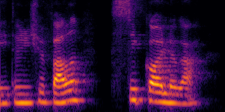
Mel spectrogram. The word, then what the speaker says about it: psicóloga: letra P é que quando a letra P está junto com a letra S, a gente não vai pronunciar a letra P. Então a gente diz psicóloga, psicologia, diferente do português, que é psicóloga, psicologia, né? Então no espanhol não tem esse P. Se escreve com P, mas a gente não pronuncia.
